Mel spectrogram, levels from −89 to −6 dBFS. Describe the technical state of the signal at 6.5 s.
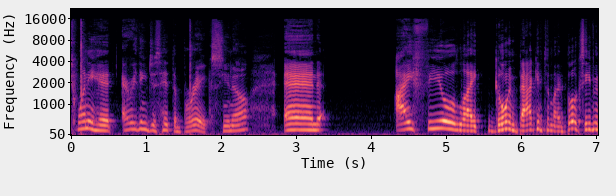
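At 6.5 s the speech is affected by overlap-add ripple, which runs from 5.16 s to the end of the clip at 7.03 s. The windowed frames were rejoined with an overlap whose gains don't sum evenly, so the level dips and swells by about 11 dB once per frame, around 20 times a second. It sounds like a rough flutter. The waveform envelope shows regular scalloping, and a spectrogram shows evenly spaced vertical banding across all frequencies.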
